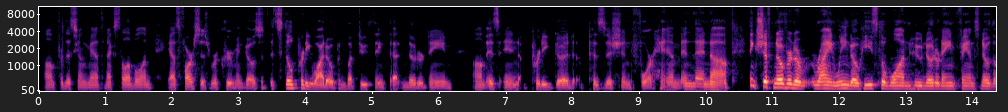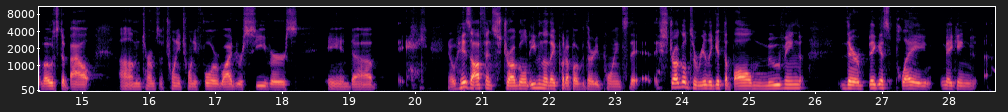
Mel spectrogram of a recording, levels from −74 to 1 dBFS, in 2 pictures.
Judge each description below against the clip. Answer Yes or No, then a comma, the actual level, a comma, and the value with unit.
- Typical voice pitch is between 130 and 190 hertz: No, low, 115 Hz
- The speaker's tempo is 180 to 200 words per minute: Yes, average, 195 wpm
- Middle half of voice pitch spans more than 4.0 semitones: Yes, average, 4.6 semitones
